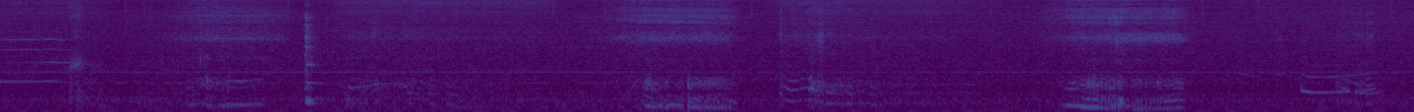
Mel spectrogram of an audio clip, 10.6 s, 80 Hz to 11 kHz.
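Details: Snoring in a sleeping 3-year-old child: soft snores, about 18 breaths a minute, in a quiet room.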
